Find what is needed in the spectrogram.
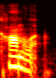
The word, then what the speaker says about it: Kamala: her name is actually pronounced Kamala.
